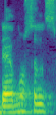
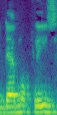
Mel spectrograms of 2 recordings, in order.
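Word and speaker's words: Damocles: पहली बात तो मैं आपको ये बता दूं कि इसको जब भी आप पढ़ो तो इसको डेमोसल्स मत पढ़ना, ये डेमोक्लीज है इसका राइट प्रोनाउंसिएशन, ठीक है।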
